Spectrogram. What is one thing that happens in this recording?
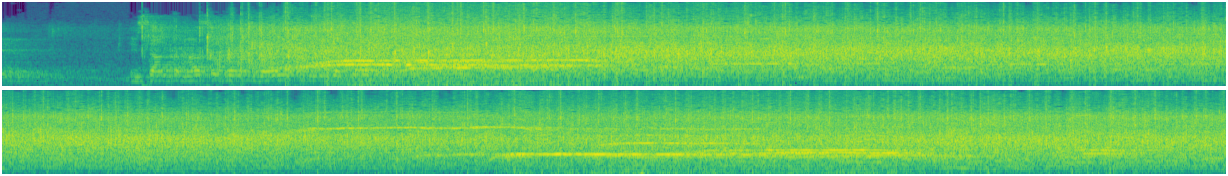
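A large audience claps loudly.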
